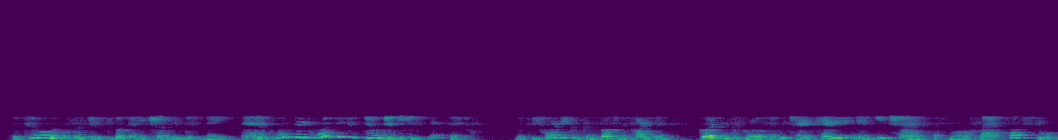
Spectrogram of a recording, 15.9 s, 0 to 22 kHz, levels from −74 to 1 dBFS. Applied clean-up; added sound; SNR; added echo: none; none; none; reverberation time 0.7 s.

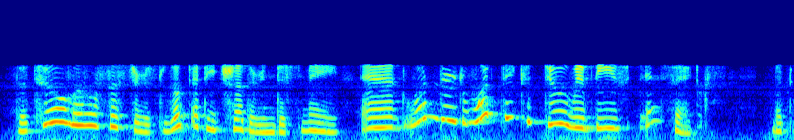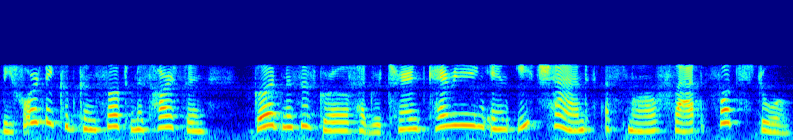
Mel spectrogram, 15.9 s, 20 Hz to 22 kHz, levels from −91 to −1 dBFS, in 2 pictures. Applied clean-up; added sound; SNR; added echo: none; none; none; none.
